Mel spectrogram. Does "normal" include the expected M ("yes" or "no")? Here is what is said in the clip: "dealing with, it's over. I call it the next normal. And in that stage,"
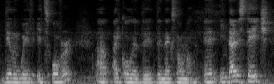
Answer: yes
